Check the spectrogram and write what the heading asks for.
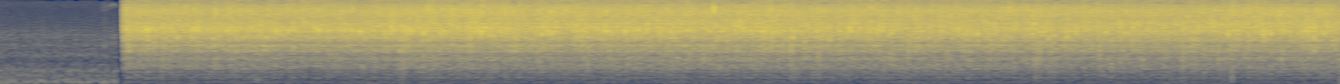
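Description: Boiled chicken and pork pieces sizzling as they fry in coconut oil with sautéed onions and garlic in a pot. A loud, steady sizzle starts abruptly about a second in.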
